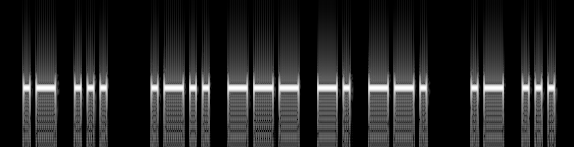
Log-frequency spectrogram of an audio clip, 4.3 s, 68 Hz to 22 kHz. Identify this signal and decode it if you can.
Morse code, heard as a keyed tone, about 32 wpm, 700 Hz. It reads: AS LONG AS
